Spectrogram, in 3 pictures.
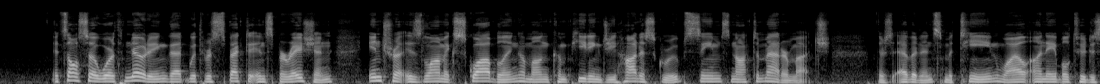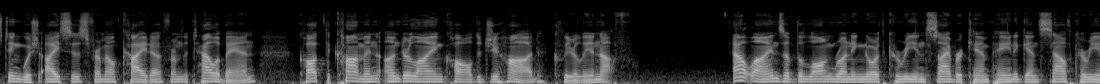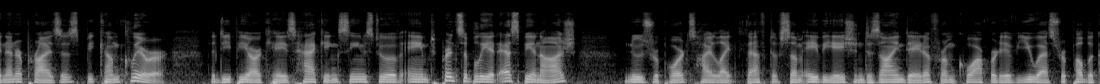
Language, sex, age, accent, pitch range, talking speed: English, male, 40-59, American, 105-125 Hz, 140 wpm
